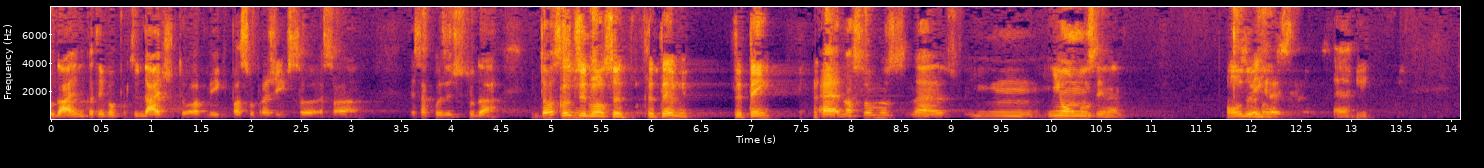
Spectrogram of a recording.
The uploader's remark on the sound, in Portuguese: Live no Instagram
